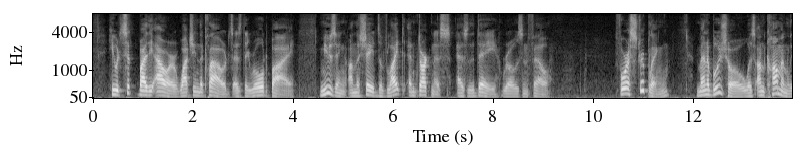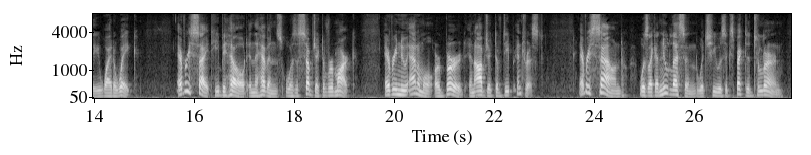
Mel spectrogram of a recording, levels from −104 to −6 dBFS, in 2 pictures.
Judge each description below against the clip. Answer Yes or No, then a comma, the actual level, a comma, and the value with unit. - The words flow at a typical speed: Yes, average, 150 wpm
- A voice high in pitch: No, low, 130 Hz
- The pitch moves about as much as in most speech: No, wide, 6.4 semitones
